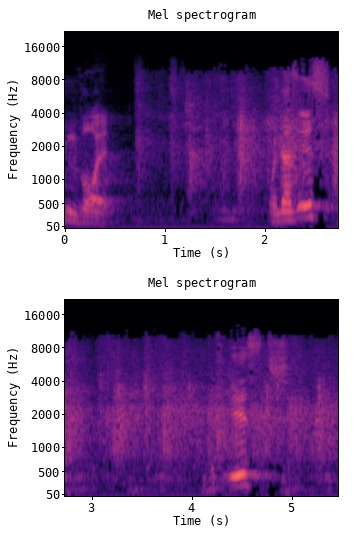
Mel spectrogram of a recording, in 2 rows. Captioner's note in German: Beifall CDU und BÜNDNIS 90/DIE GRÜNEN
